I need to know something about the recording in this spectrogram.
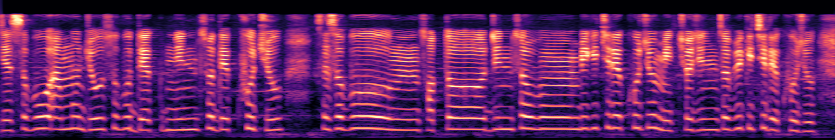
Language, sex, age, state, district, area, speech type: Odia, female, 18-30, Odisha, Balasore, rural, spontaneous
